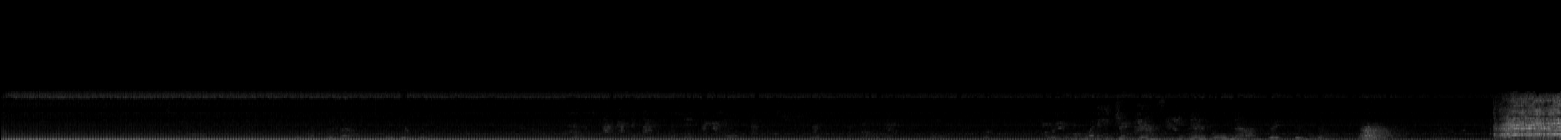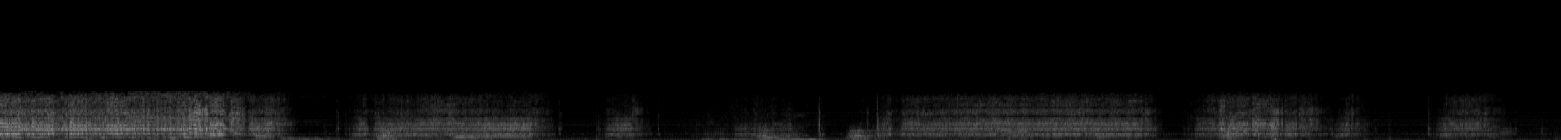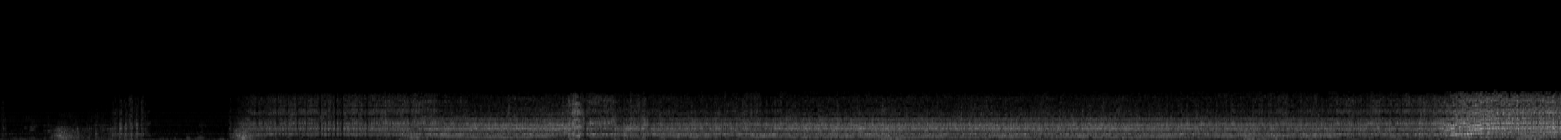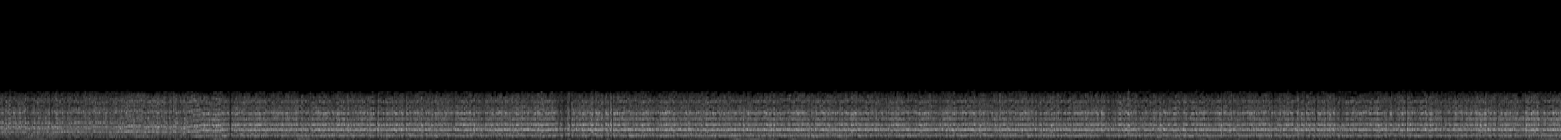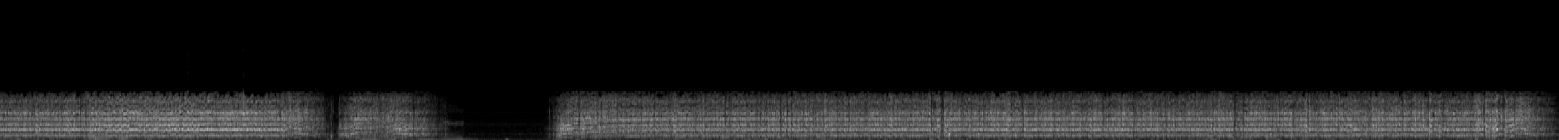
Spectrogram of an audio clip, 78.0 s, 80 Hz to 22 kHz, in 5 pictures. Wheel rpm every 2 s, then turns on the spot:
0, 0, 0, 0, 0, 0, 0, 80, 130, 40, 30, 10, 50, 50, 30, 10, 20, 60, 70, 70, 70, 70, 100, 190, 220, 230, 230, 230, 230, 230, 230, 230, 160, 50, 200, 230, 230, 240, 170.
30-32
